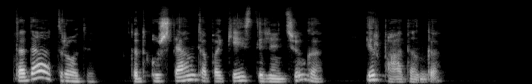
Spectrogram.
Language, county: Lithuanian, Vilnius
